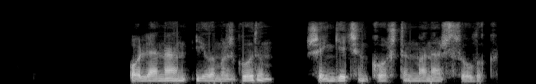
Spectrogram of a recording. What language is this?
Mari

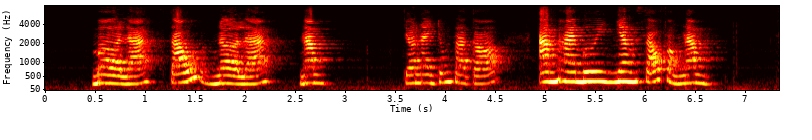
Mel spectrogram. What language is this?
Vietnamese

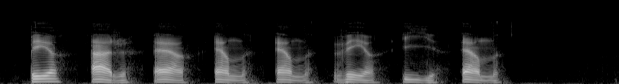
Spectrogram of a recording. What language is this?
Swedish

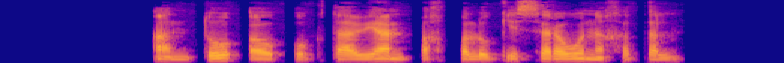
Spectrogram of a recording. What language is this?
Pashto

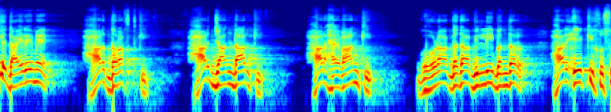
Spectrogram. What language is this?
Urdu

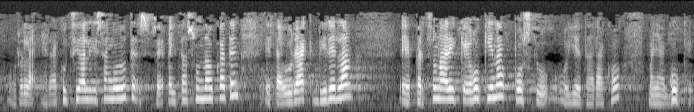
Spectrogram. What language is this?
Basque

